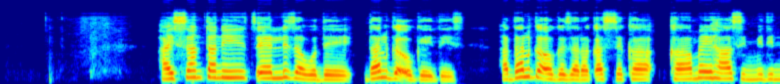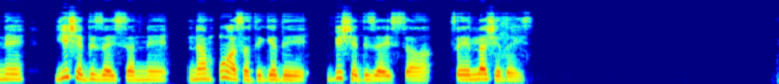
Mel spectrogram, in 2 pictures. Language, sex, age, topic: Gamo, female, 36-49, government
